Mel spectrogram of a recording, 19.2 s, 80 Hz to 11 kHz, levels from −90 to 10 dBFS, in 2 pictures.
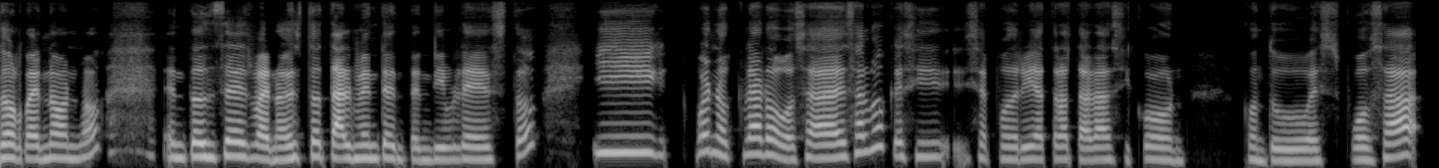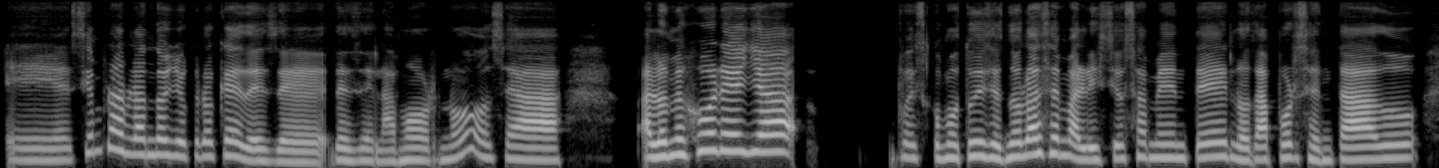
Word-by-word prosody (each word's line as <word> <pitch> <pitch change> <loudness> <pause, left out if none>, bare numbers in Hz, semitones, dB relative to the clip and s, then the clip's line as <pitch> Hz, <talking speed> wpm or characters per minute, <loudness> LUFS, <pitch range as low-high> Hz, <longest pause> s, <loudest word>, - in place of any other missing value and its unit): desordenó", 215 0 +4
¿no?, 235 +9 -3 0.4
entonces, 235 +1 +2
bueno, 200 -2 +5
es 210 +1 +1
totalmente 215 -2 +4
entendible 195 0 -2
esto 260 - -5 0.3
y 300 -3 +1
bueno, 290 -5 -1
claro, 275 +1 +2
o 195 - 0
sea, 220 +1 +3
es 240 - -3
algo 360 +7 -1
que 240 - -6
sí, 235 +1 -8
se 215 0 -8
podría 200 -1 -3
tratar 205 -2 -2
así 195 0 -3
con 190 -4 -5 0.3
con 200 -3 -7
tu 180 0 -3
esposa, 195 +7 0
eh, 185 0 -6
siempre 330 - -3
hablando 275 -4 0
yo 245 -3 -2
creo 240 +1 -5
que 250 -1 -1
desde 170 -4 -1
desde 185 -1 -4
el 175 - -8
amor, 190 +2 -3
¿no?, 210 +4 -4
o 240 -4 -4
sea, 195 -3 +2 0.5
a 230 - +1
lo 240 +2 +5
mejor 325 +6 +2
ella, 320 -1 +5 0.7
pues, 220 -3 -7
como 215 +1 -2
tú 240 - -3
dices, 230 -4 +1
no 235 +2 +2
lo 265 - +4
hace 285 +1 +2
maliciosamente, 225 +2 -1
lo 195 -3 0
da 200 +1 +2
por 220 +2 -3
sentado, 200 +2 +1
215 Hz, 170 wpm, -23 LUFS, 195-245 Hz, 0.7 s, bueno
